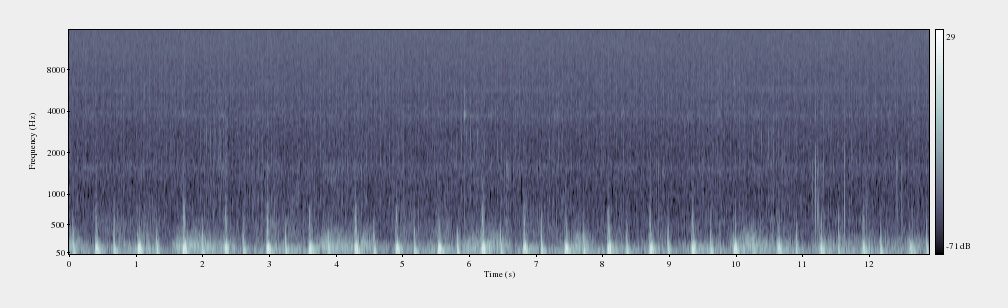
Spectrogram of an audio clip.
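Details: Heartbeat recorded while deliberately speeding up and slowing the heart: steady low thumping, roughly 95 beats a minute, with paired beats heard throughout.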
